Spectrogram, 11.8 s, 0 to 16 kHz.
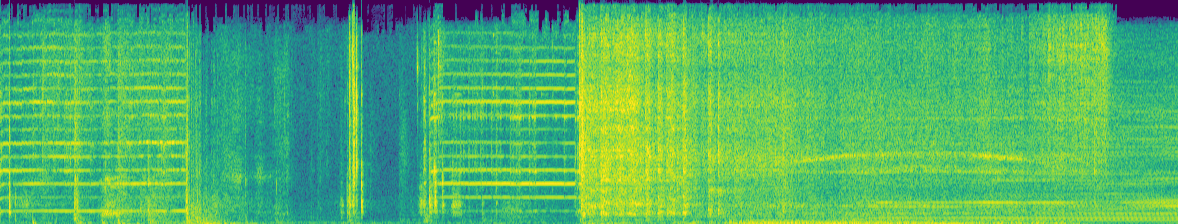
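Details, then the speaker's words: Abandoned Toyota MR2 first start attempt after sitting, in neutral, starter fluid sprayed, fuel pump heard priming: starter chugs in bursts, engine stumbles briefly toward firing then dies; fuel supply suspected, not confirmed. "it actually tried that time we're gonna do it one more time"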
